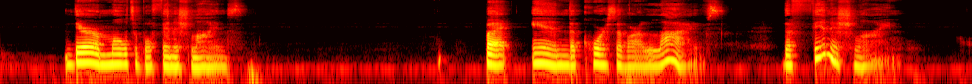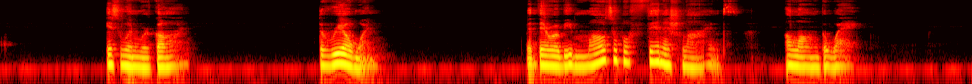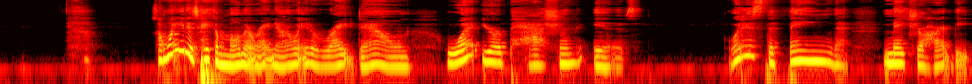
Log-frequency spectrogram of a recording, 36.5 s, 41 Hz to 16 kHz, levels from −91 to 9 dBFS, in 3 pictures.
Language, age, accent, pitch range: English, 40-59, American, 125-165 Hz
